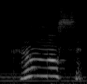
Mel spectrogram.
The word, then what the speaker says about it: colonel: Colonel Colonel Sanders. I I try and pronounce it as it's as it's written and it's not pronounced how it's written.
